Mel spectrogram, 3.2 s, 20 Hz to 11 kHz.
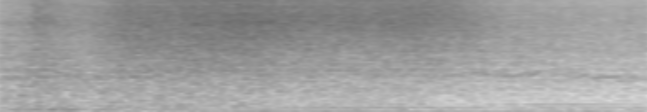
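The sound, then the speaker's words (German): A steady, loud roar of storm wind over a rough sea, dense and unbroken, with a deep rumble of heavy water underneath throughout. No voices. “Bei Windstärke 9 brüllt er. Doch wirklich ernst wird es, wenn er stöhnt.”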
